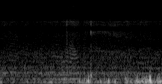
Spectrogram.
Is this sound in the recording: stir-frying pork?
no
